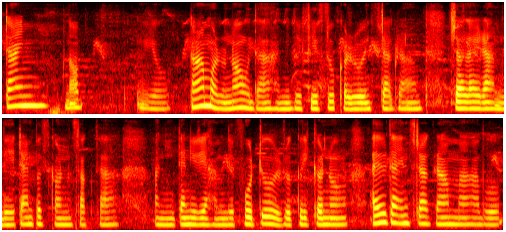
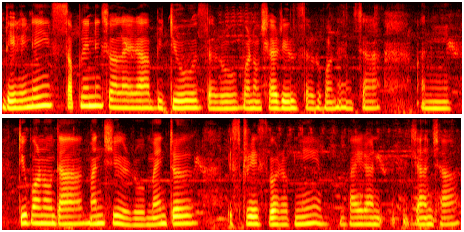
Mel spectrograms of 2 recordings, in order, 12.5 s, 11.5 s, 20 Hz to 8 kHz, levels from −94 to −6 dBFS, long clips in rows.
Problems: background sounds at intervals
